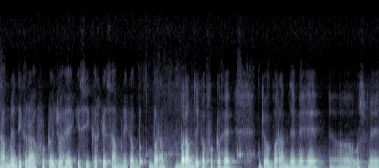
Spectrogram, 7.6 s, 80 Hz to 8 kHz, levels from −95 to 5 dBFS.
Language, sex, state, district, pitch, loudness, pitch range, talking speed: Hindi, male, Uttar Pradesh, Jyotiba Phule Nagar, 110 Hz, -21 LUFS, 110-115 Hz, 180 wpm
